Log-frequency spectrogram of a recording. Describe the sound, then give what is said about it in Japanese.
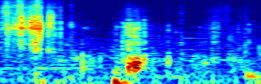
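A bite into a crunchy toasted egg-style sandwich made with rice bread and a scrambled-egg-like filling with mayonnaise that is not actually egg, with loud crisp crackles at the start and another crunchy burst about a second later, followed by softer chewing. No one talks. “トーストですねどうでしょうか卵じゃないって言われなかったら、うんうん、分かんないあ卵だよねこれねうん、ねこれマヨネーズをね加えてます”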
